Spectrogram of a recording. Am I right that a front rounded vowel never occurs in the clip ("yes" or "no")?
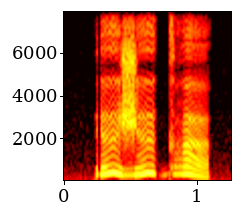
yes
